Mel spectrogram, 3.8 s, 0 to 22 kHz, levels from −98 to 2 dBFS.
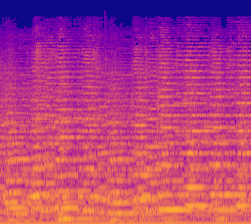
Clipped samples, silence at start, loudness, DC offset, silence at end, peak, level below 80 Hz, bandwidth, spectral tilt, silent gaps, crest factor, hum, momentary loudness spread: under 0.1%; 0 s; -20 LUFS; 3%; 0 s; -6 dBFS; -38 dBFS; 16 kHz; -4 dB/octave; none; 14 dB; none; 3 LU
